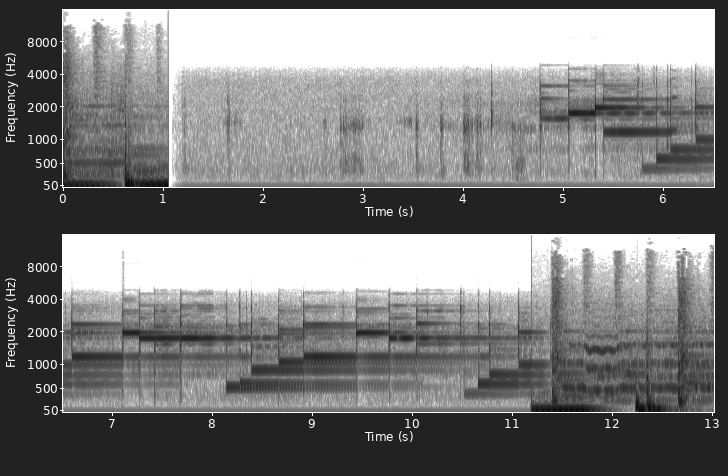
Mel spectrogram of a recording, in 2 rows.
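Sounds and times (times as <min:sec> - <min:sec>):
music box melody: 0:04.8 - 0:11.4.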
